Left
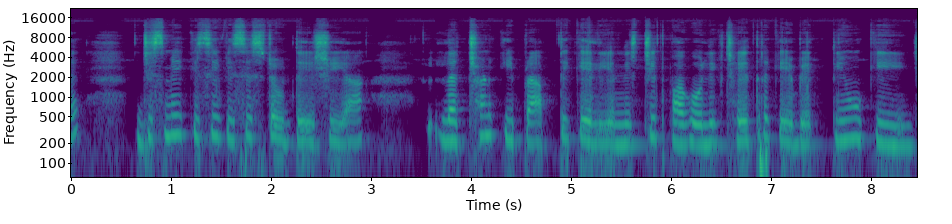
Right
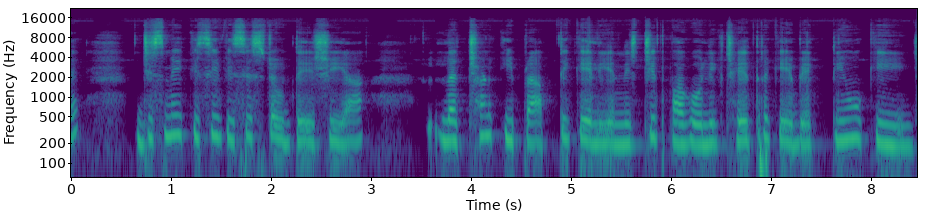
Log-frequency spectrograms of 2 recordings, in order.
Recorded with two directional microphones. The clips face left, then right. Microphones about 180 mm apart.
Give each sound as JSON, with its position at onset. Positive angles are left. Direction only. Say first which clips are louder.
{"t": 0.7, "sound": "a woman's voice", "louder": "right 4 dB", "side_deg": -15}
